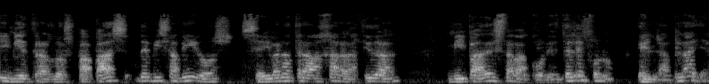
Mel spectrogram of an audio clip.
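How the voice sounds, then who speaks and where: The voice is somewhat breathy and moves at a moderate pace. Its pitch variation is ordinary. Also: man, fairly high pitch for a man. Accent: Spanish. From Spain, Valencia area. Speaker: men's coach and therapist. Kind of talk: interview.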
